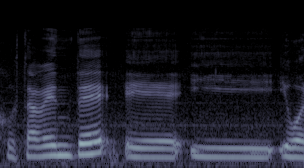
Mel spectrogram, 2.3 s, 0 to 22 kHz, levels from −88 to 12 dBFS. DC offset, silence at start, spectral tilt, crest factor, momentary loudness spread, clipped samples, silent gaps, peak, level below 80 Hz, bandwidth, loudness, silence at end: under 0.1%; 0 s; -6.5 dB/octave; 16 dB; 8 LU; under 0.1%; none; -16 dBFS; -64 dBFS; 12 kHz; -33 LUFS; 0 s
